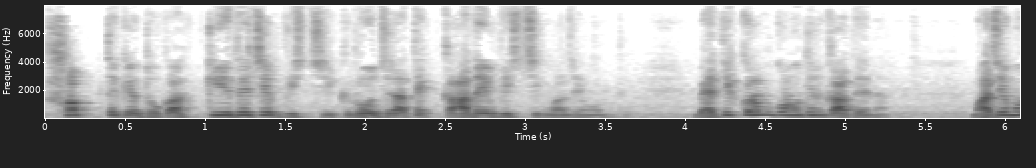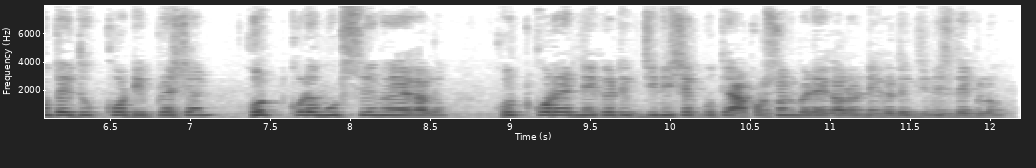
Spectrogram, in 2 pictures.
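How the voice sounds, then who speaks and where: Man astrologer with a high voice, slow emphatic delivery with chanted mantras. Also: a little mellow. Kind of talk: weekly horoscope talk.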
